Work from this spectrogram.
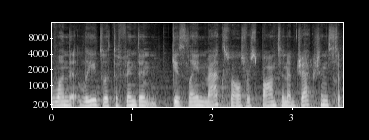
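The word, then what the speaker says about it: Ghislaine: Not Gizlane. How the do I actually pronounce this? Gizlane. like Giz like G like Guz Lane Maxwell but just call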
